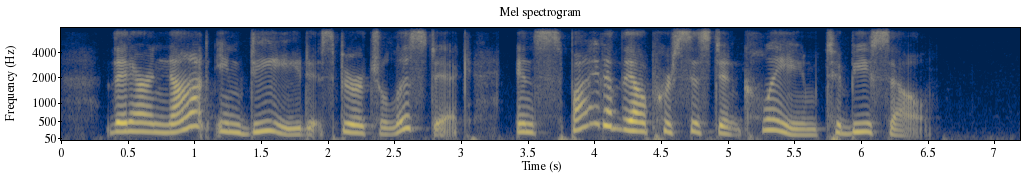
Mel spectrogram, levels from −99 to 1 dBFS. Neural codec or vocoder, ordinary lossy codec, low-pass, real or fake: codec, 24 kHz, 0.9 kbps, WavTokenizer, medium speech release version 1; Opus, 32 kbps; 7.2 kHz; fake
